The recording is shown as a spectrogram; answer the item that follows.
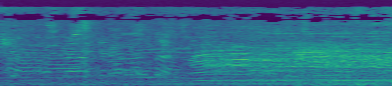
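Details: Agitated cattle unloaded from a truck, several animals present; a long, low, steady moo rises in the second half over a background of overlapping voices and engine rumble.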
